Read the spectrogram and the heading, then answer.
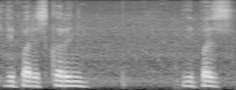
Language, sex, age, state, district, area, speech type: Telugu, male, 18-30, Andhra Pradesh, Nandyal, urban, spontaneous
